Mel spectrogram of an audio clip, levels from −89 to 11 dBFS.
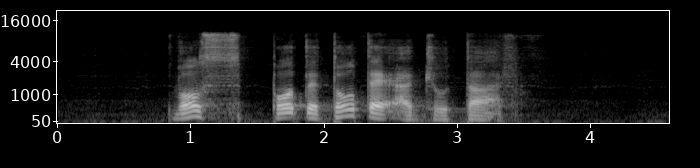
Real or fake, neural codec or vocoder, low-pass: fake; codec, 44.1 kHz, 1.7 kbps, Pupu-Codec; 10.8 kHz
